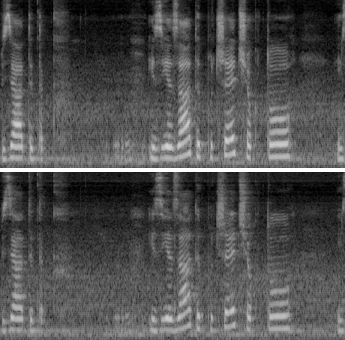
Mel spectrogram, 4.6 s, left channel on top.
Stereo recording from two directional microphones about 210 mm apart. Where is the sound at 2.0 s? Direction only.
50° left (ahead or behind).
